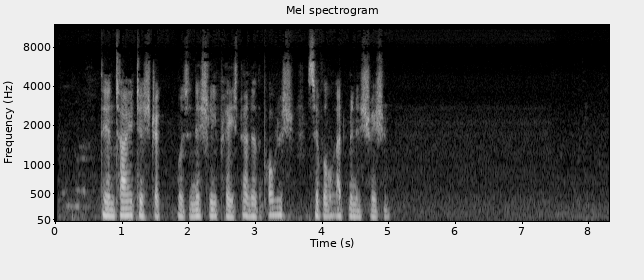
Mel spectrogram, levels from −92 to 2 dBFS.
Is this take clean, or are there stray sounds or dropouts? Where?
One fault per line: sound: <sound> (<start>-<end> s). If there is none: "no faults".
no faults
